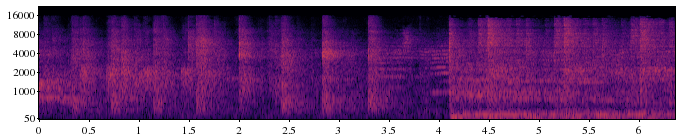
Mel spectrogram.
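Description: Live band in a club: a run of sharp drum hits, about two or three a second, then about four seconds in the full band comes in loud with a heavy low end.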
